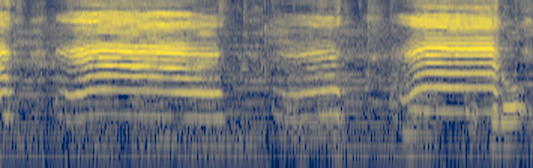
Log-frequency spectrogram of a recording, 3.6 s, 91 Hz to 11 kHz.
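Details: Infant born at low birth weight, 8 months 18 days old (day 262), woken after falling asleep from breastfeeding and very grumpy, gives loud high-pitched wailing cries in two long bursts with a short whimper between, over faint music.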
